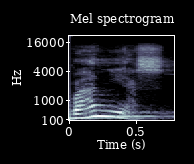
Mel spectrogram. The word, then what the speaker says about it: Banias: poco su nombre porque los árabes no pueden pronunciar la p no le llamaban banias entonces también es conocida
